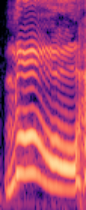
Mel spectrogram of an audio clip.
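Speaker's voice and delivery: high shrieking yell with laugh; tiny people yelling. Acted. Tiny bullet riders yelling no at Doppio. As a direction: shout like tiny madcap creatures. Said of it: "in deep, hoarse voices".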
